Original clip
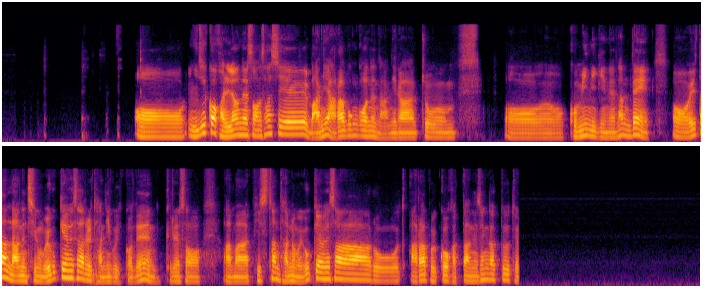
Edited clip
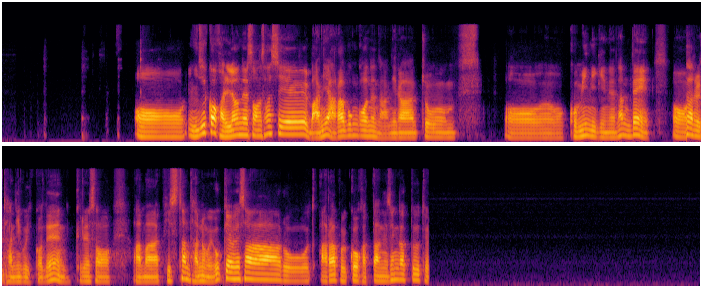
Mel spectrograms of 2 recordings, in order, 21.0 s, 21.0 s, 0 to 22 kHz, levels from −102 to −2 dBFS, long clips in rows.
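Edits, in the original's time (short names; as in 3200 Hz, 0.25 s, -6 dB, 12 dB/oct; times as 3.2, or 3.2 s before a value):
10.27–11.62 cut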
